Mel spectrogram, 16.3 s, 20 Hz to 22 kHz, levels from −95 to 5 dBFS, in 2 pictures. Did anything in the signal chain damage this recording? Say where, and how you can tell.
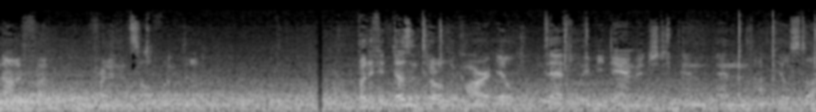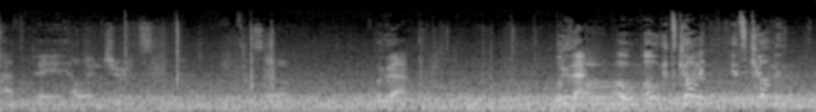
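Yes. From 2.35 to 3.24 s the sound drags and catches four times, the longest hold 50 ms, with nothing lost. These repeated stalls (stutter) are network damage: late packets emptied the jitter buffer, and the receiver extended the last sound, 83 ms in total.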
